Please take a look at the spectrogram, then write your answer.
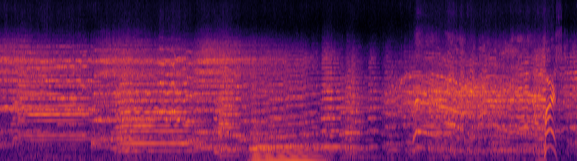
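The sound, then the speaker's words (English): A dense crowd gathered around a ship clamors all at once in a welcoming celebration, with shouts, whoops and high wavering cries layered over a steady roar of chatter. “Crowd around the ship. Looks like we're being welcomed with a celebration, Captain.”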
